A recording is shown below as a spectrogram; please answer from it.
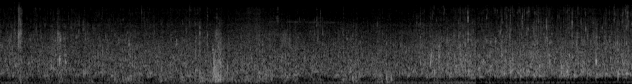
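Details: Broadband rushing noise like wind or water fills the recording, with scattered clicks and knocks and no animal voices.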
